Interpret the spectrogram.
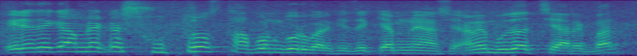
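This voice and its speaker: High-voiced man tutoring in class. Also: lively intonation, rapid-fire, noisy background. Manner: questioning students, repeating points. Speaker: physics tutor. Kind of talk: classroom lecture.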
